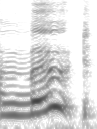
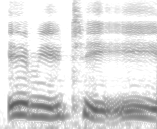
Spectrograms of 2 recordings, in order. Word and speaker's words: moot: A moot point, M-U-T-E, instead of a moot point, M-O-O-T. It's actually supposed to be M-O-O-T. Moot, not mute. Now, I think I say a mute.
